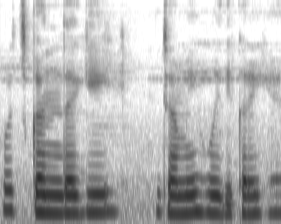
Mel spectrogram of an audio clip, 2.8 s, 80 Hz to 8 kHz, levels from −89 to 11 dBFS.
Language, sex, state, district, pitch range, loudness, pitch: Hindi, female, Chhattisgarh, Raipur, 185-195 Hz, -15 LUFS, 190 Hz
